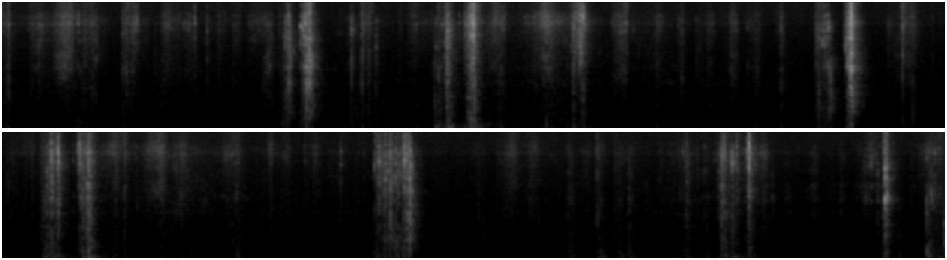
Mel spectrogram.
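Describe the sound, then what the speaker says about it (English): Quick papery riffles of tarot cards being shuffled, coming in repeated short bursts with pauses between, close and fairly quiet. "Tell me when to stop shuffling,"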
